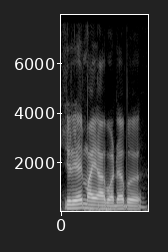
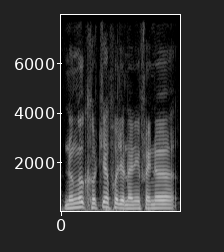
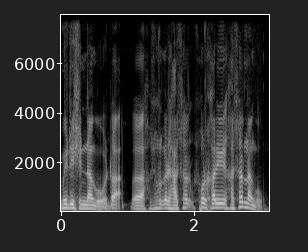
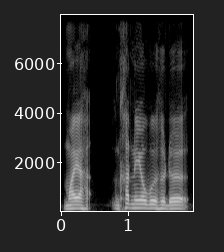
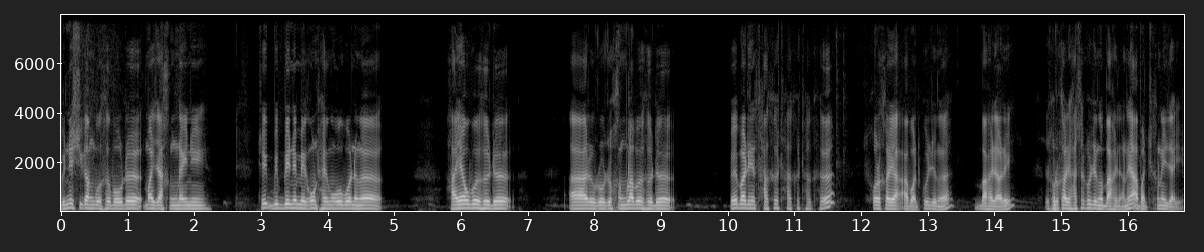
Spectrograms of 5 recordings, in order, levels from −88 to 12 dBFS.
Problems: none marked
